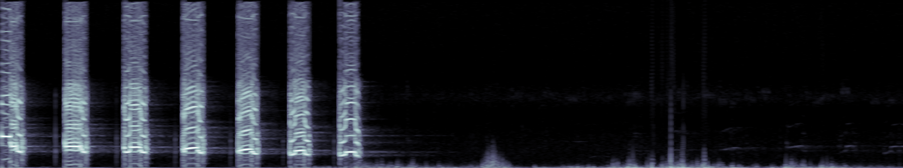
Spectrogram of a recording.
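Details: A female red-legged seriema on her nest atop a dry tree trunk, lying over her single chick, faces the camera and calls: seven loud, harsh, yelping notes in quick succession, then quieter rustling.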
